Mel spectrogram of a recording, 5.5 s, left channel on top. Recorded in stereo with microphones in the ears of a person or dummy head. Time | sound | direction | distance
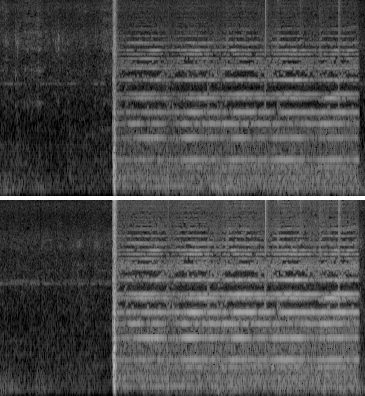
1.7 | an alarm | 25° right (ahead or behind) | ?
